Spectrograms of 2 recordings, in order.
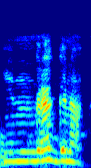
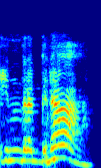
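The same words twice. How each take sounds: First: The stress falls on the first part, Indra. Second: The stress falls on the final part, ghna. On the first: The killer of Indra. "the stress has to be on Indra" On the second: The one killed by Indra. "that means he who is killed by Indra"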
